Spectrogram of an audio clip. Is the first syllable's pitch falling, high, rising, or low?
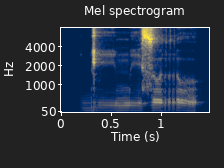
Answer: low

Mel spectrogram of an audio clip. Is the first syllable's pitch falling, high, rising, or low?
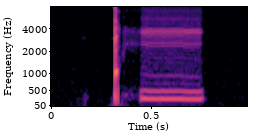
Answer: low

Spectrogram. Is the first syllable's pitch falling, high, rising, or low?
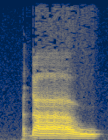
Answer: low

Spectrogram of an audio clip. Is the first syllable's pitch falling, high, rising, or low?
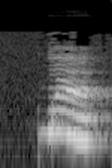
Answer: falling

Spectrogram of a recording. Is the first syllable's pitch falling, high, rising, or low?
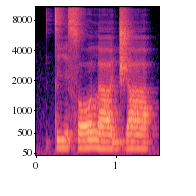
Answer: low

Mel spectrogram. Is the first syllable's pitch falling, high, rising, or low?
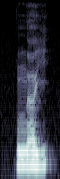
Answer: high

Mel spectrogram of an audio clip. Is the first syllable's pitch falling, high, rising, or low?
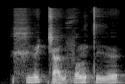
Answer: rising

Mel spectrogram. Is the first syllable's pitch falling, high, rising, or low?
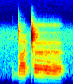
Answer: low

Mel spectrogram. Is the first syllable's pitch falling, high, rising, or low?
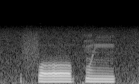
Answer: low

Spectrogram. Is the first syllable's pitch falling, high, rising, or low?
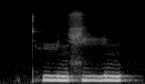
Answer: high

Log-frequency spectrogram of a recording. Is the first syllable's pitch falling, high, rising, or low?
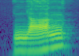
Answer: rising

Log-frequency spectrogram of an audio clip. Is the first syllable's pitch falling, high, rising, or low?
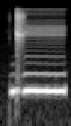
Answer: high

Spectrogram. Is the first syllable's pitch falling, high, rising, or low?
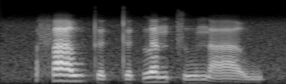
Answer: high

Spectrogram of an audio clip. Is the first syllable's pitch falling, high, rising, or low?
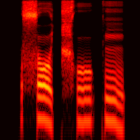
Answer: falling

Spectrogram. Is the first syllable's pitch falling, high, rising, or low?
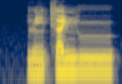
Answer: low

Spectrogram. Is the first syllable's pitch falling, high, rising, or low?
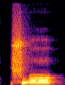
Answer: high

